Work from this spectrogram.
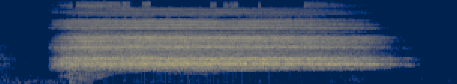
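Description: A long, steady ujjayi exhale pushed through a constricted throat, a close, breathy whispering hiss that rises quickly, holds evenly for about three and a half seconds and then fades, alone with no talking.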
